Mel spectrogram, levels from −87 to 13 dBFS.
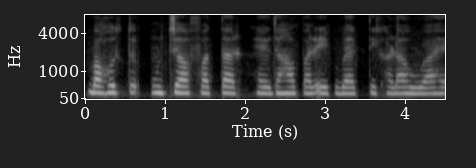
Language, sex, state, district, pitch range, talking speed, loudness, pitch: Hindi, female, Bihar, Saran, 220-235 Hz, 145 wpm, -30 LUFS, 225 Hz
